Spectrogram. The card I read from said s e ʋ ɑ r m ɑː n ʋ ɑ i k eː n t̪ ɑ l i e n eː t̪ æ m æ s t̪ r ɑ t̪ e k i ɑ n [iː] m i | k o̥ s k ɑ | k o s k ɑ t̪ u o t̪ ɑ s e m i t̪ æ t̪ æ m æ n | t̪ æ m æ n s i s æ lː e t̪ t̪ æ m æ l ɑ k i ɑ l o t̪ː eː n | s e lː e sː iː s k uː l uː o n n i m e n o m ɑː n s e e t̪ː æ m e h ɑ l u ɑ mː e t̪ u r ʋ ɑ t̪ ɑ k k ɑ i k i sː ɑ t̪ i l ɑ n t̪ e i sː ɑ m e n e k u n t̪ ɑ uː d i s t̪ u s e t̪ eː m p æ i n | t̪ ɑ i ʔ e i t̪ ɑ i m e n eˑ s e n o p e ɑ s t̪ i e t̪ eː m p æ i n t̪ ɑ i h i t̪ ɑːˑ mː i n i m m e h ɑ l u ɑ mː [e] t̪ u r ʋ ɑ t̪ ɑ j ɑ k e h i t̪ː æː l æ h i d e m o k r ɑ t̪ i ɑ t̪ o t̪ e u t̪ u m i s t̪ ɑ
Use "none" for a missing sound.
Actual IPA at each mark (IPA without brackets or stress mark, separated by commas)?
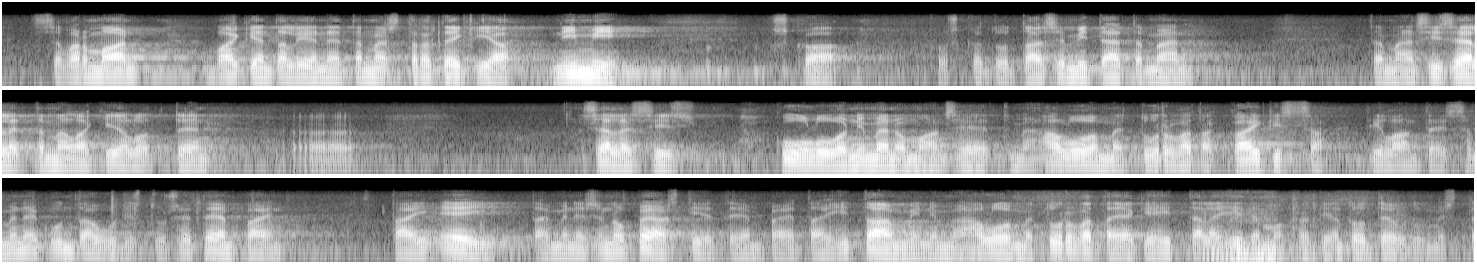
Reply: i, e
